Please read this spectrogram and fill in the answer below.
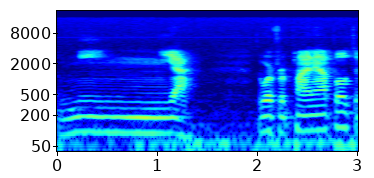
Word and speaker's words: niña: The ñe, which is N with a tilde on top, is pronounced as if there was a Y right after this N. Between the N and the A, there's a Y. So, niña.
